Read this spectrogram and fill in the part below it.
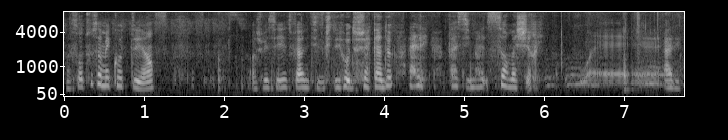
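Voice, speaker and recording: A woman's voice: fairly high pitch, brisk, slight background noise. A woman breeding dogs, chatting casually to camera outdoors by a kennel and cooing affectionately at her puppies. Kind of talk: casual vlog narration.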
